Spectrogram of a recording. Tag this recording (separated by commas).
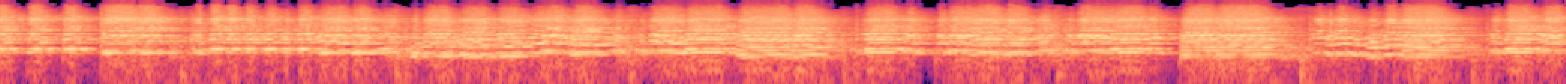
playing accordion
